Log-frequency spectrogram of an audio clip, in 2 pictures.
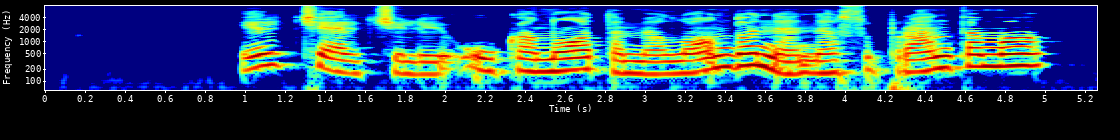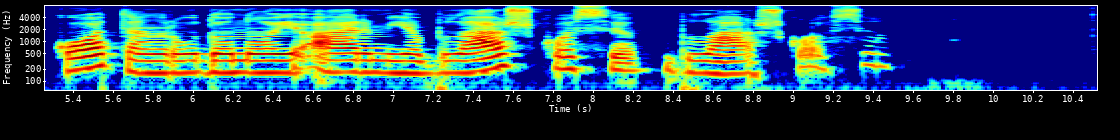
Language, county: Lithuanian, Alytus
